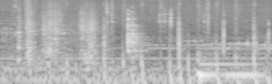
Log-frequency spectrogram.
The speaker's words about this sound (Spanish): Bueno, ya tengo el arroz listo, estaba salteando la cebolla justo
